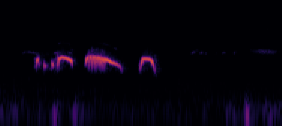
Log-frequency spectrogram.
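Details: Spotted dove cooing in the thổ sấm đồng style, played as a lure to draw males and females: one phrase of quick stuttering low notes, a long drawn-out falling coo, then a short final note, with faint low thumps.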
